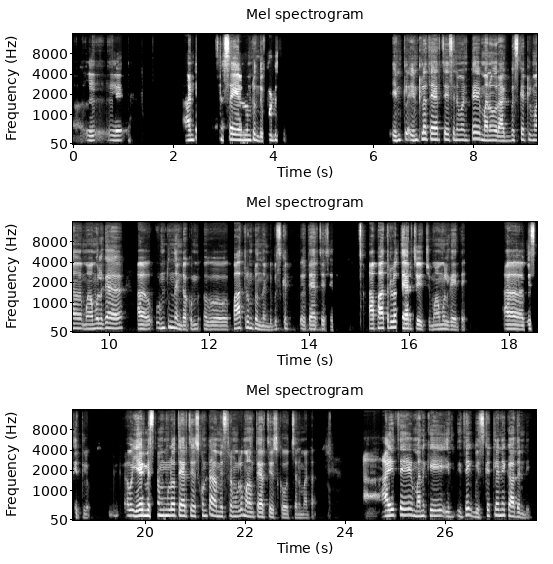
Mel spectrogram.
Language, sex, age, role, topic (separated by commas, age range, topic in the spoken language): Telugu, male, 35-39, guest, మీకు ఇష్టమైన ఆరోగ్యకరమైన చిరుతిళ్లు ఏమిటి?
